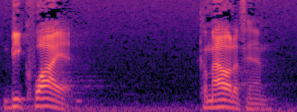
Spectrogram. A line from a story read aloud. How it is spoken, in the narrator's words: Jesus said sternly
